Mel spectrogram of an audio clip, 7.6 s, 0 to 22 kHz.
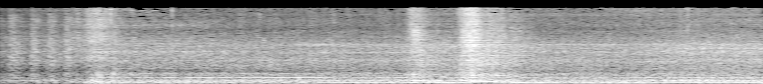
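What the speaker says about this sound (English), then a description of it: "Truck runs amazing. You can definitely tell it's got a new motor, a little more power." A Toyota truck's newly built 22RE engine idles and revs up nearby, rising to a louder burst midway before settling back to a steady run.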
